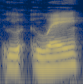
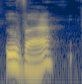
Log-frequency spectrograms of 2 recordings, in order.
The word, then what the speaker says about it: Uwe: I was saying Uwe. It's Uwe. As clarified in the film Postal, which he had a cameo in.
